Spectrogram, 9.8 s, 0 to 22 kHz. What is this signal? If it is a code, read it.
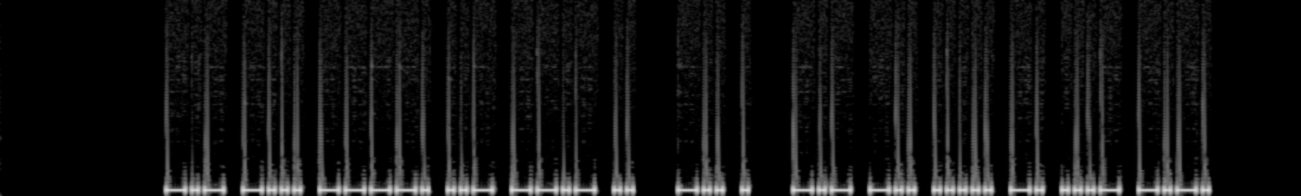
Morse code, heard as a keyed tone, about 25 wpm, 700 Hz. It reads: KB9UQI DE KD5NVC
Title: USA Callsign DE Callsign - 6 Characters - 25wpm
